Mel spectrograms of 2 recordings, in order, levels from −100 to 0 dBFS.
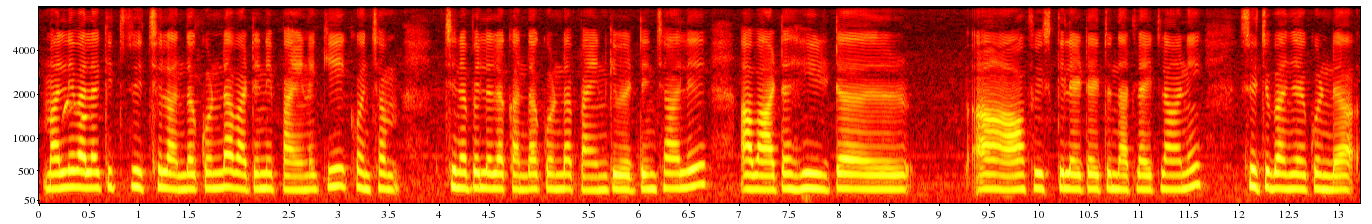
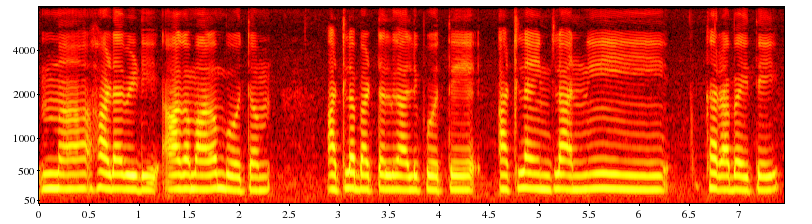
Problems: background sounds at intervals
